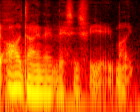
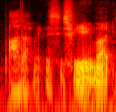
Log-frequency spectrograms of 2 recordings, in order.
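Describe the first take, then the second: First: Low, quiet imitation of the promoter; a lightly voiced promoter letting him down; retold promoter. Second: Whispered, low imitation of the promoter; retold promoter, whispered. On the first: Promoter telling the young comic it's not for him, low and quiet. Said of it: "he said". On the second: Promoter repeats the brush-off, now whispered and low. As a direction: breathe it out low like a blunt aside. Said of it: "he went".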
